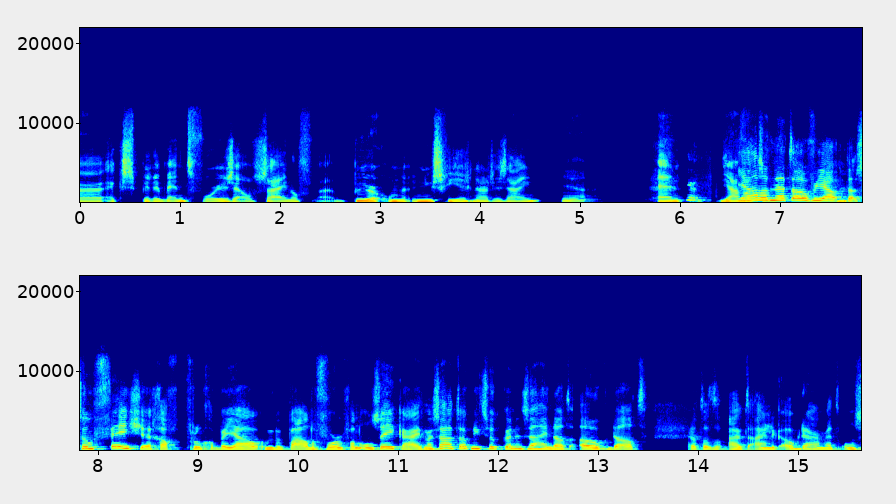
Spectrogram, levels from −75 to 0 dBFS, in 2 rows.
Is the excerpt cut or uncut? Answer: cut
